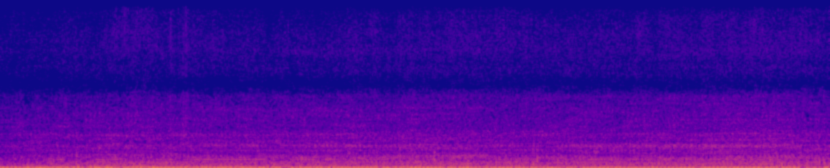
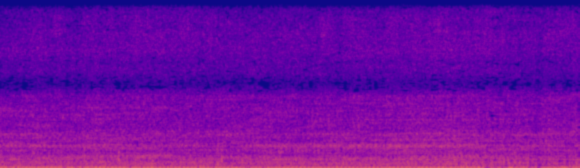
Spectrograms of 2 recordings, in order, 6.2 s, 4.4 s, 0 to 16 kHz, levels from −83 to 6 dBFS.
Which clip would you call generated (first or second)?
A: first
